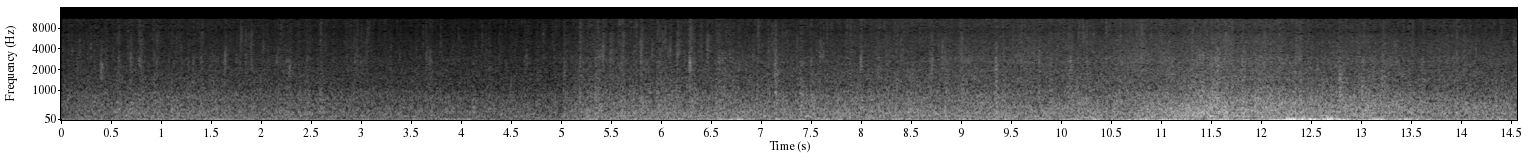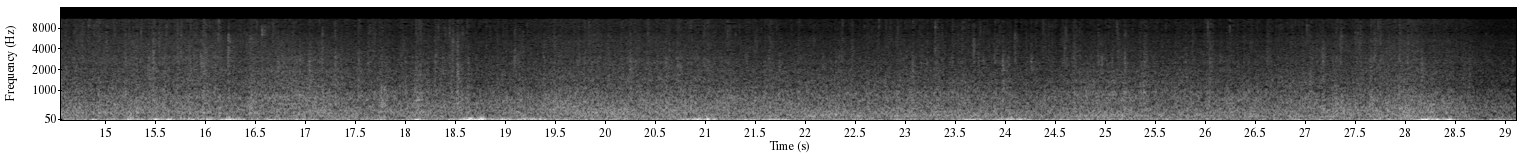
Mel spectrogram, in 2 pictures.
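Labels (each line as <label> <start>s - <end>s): Noise. 0.0s - 29.1s
Rain falling. 0.0s - 29.1s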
